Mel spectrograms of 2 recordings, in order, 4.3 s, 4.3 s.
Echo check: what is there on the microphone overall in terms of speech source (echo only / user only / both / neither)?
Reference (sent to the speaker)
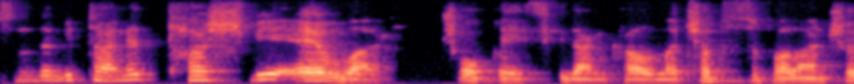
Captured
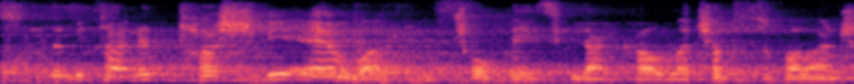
both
